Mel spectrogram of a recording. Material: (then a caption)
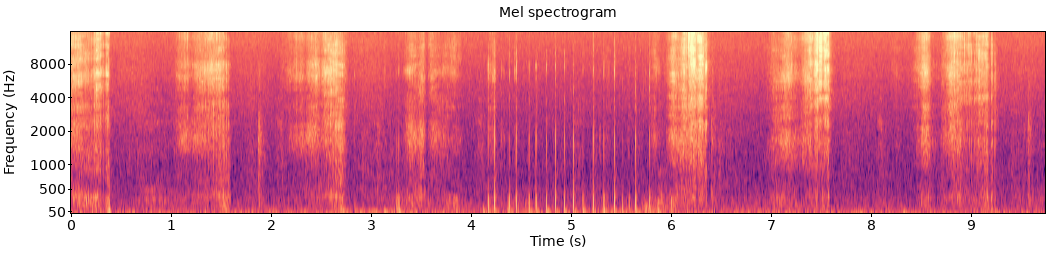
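Crepe paper. A large roll of blue crepe-paper painter's tape with a hollow cardboard core is held up close while fingertips and nails peel at and scratch its edge and surface. Bright, hissy bursts of scratching and peeling come and go over a low rumble, with a quick run of sharp, dry ticks in the middle.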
